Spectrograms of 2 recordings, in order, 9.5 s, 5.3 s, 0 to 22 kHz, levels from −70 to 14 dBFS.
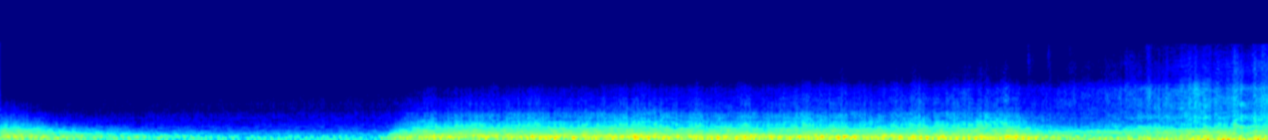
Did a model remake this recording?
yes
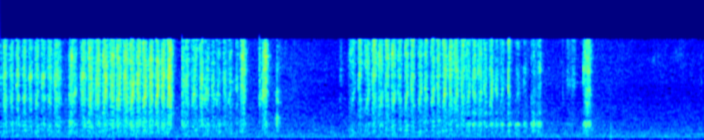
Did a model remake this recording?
no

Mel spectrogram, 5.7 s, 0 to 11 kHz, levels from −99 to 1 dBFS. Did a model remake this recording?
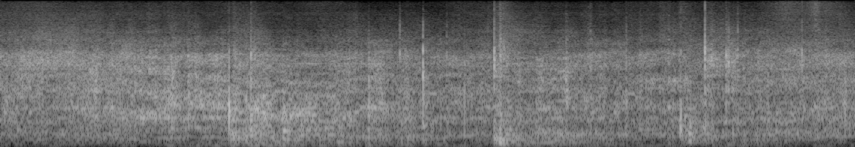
yes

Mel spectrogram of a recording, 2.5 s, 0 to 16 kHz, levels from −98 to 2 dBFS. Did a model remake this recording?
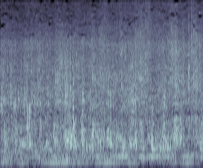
yes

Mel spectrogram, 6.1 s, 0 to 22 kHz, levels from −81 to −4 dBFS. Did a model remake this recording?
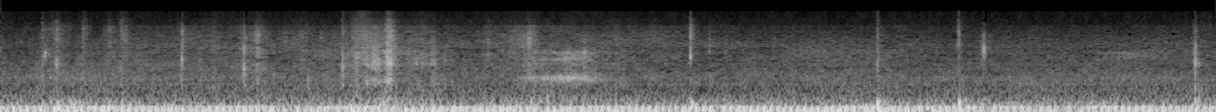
yes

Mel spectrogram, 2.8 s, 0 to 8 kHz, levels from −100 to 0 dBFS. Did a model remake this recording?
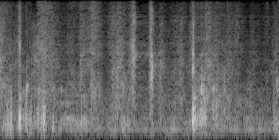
yes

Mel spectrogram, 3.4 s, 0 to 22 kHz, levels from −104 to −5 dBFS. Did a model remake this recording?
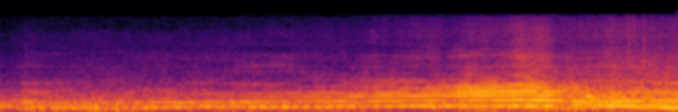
yes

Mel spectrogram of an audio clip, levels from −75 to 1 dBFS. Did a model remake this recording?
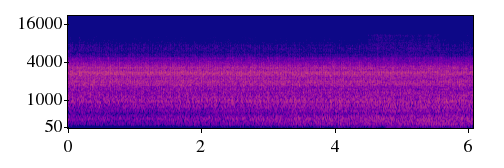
yes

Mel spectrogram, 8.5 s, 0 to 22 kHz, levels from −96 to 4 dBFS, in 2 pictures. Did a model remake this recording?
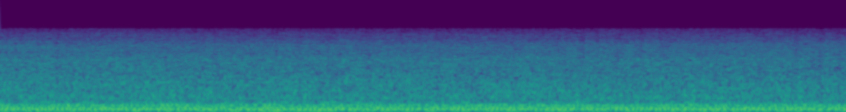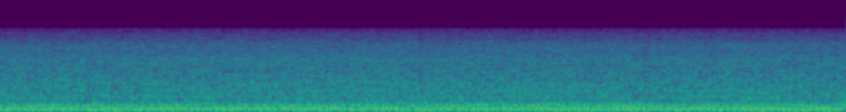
no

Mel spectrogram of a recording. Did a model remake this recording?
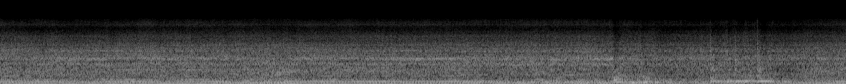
yes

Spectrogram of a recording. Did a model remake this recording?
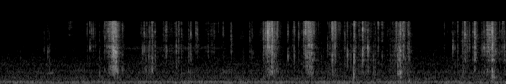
no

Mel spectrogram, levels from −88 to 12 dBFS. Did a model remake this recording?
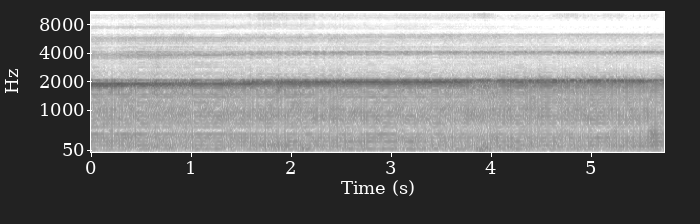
yes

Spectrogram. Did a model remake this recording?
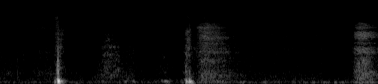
no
